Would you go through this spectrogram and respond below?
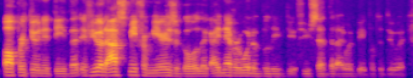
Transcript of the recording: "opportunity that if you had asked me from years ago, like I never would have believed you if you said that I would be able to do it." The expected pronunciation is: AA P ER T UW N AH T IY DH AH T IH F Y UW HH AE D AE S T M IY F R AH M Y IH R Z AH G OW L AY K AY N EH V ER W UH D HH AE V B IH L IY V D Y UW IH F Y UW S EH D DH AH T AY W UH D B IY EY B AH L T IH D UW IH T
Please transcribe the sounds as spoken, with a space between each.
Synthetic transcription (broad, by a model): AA P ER T UW N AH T IY DH AH T IH F Y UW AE D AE S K M IY F R AH M Y IH R Z AH G OW L AY K AY N EH V ER W UH D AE V B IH L IY V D Y UW IH F Y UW S EH D DH AH T AY W UH D B IY EY B L T IH D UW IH T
